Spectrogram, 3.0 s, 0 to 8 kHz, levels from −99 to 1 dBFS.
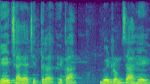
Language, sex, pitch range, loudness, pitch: Marathi, male, 145-160 Hz, -15 LUFS, 150 Hz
